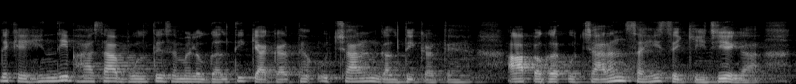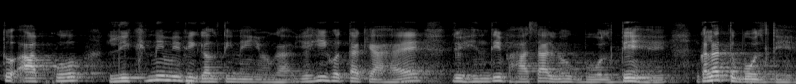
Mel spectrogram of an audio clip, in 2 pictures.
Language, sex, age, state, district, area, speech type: Hindi, male, 18-30, Bihar, Samastipur, rural, spontaneous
